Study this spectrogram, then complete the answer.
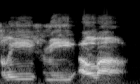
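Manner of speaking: voice dropped right down, deep and low. Retelling what an unresponsive lady said as her head went back: imitating a deep voice. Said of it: "in a deep voice".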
